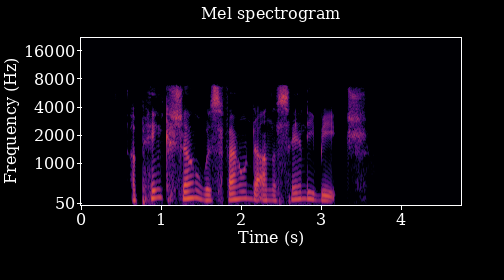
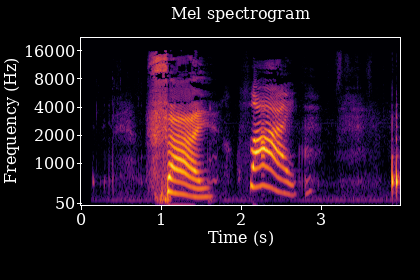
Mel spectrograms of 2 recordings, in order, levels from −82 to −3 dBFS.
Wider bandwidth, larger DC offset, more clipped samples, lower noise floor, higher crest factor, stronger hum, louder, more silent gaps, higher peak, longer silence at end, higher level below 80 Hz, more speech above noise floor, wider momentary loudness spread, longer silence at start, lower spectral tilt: second, 7.4 kHz vs 16 kHz; neither; neither; first, -86 dBFS vs -51 dBFS; first, 24 dB vs 18 dB; first, 60 Hz at -60 dBFS vs none; second, -38 LUFS vs -15 LUFS; neither; second, -18 dBFS vs -2 dBFS; first, 1.2 s vs 0 s; about the same, -70 dBFS vs -68 dBFS; first, 47 dB vs 36 dB; second, 11 LU vs 16 LU; second, 0.6 s vs 0.85 s; first, -4 dB/octave vs -2.5 dB/octave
